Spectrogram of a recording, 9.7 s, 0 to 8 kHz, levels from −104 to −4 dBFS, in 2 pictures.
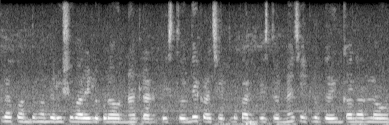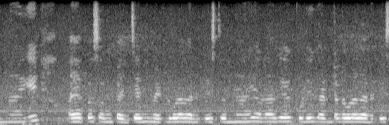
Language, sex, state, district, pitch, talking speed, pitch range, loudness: Telugu, female, Andhra Pradesh, Sri Satya Sai, 235 Hz, 160 wpm, 230-255 Hz, -15 LUFS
